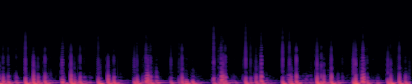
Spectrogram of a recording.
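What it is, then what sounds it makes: Cork board. Long acrylic nails tap and scratch a round, solid cork board resting on a microphone in a steady rhythm. The result is a quick run of deep, muffled thumps, almost entirely low in pitch, over a faint low hum. Short brighter scratchy edges sit on some of the hits, and each thud dies away almost at once.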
